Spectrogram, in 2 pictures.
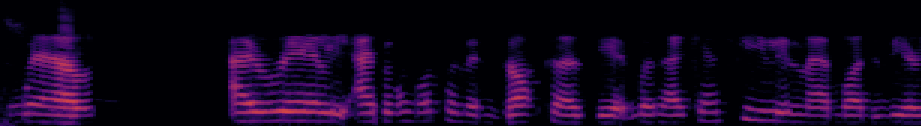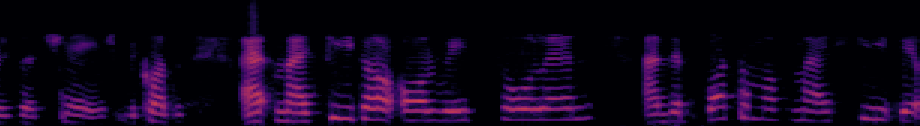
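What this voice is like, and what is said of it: Jamaican accent. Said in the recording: “your Jamaican accent.”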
